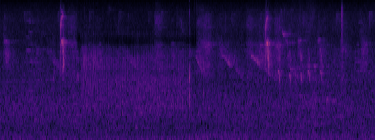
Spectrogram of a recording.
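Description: Small birds chirping every so often, short high calls that slide down in pitch, over a steady low rumble.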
